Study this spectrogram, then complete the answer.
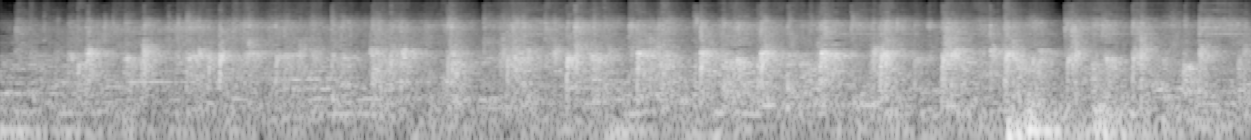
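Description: An audience claps for a guest uncle at a VBS gathering, a steady patter of many hands of moderate loudness, with voices talking beneath the applause.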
